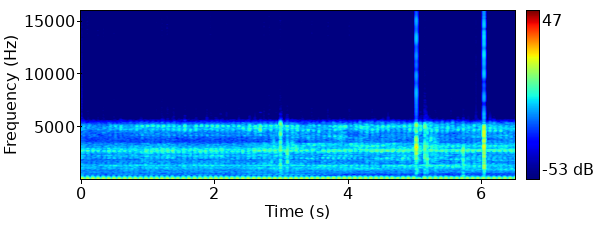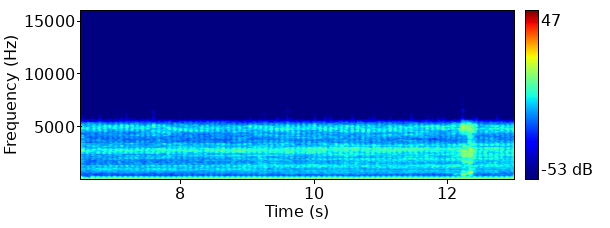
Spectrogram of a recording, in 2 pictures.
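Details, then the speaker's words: Mini bike small engine idling with new homemade six-chamber muffler: steady idle with a light regular tick on the exhaust beat; owner suspects excessive valve clearance. Cause not confirmed. "hear the tick of the motor now i think one of the valves got too much gap in between them but it works okay"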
